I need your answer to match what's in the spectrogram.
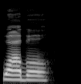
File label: wobble, us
